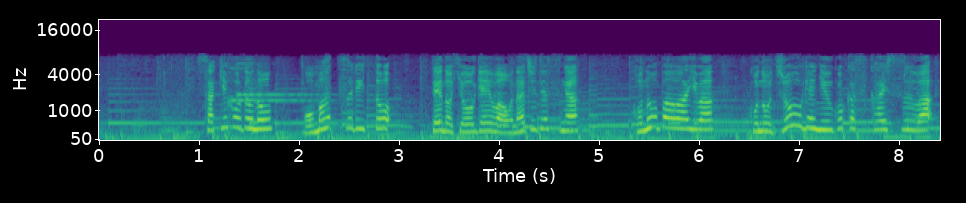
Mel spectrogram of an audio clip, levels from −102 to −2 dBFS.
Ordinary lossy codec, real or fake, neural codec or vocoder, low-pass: Opus, 24 kbps; real; none; 7.2 kHz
